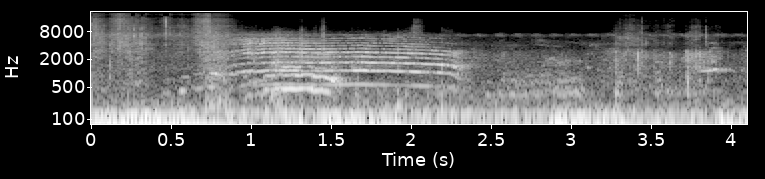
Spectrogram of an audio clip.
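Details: Domestic goat kept on a farm lets out a long, loud, trembling bleat of over a second, wavering in pitch, followed by faint clicks and a low continuous rumble.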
